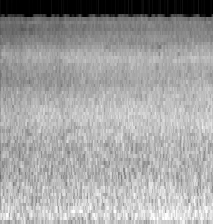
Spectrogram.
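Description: Ocean waves at high tide on Tahara Long Beach, Japan, a steady, loud, unbroken roar of surf with no pauses and no voices.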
